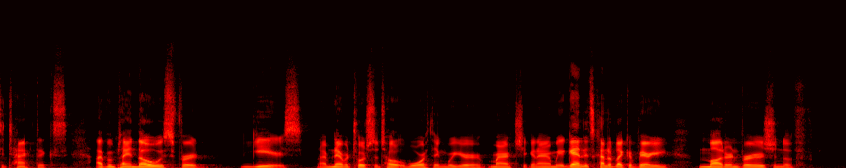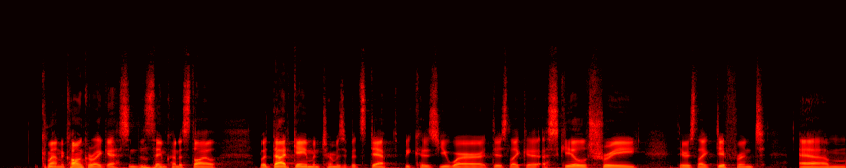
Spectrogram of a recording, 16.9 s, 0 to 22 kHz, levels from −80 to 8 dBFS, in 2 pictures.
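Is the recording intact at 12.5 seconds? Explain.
Yes, at 12.5 seconds the speech runs on intact, with no dropout, click, distortion or other fault to be heard at that point.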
